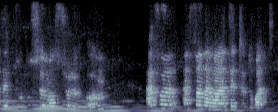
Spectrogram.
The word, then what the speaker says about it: Om: est le son universel, qui s'écrit A-U-M. Tu laisseras bien vibrer le A au niveau des organes génitaux, le U dans ton ventre, ta poitrine, et le M dans ta tête.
